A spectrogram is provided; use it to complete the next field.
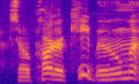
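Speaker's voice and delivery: voice cracking and breaking mid-phrase. Calling a baseball game, the speaker names the next batter, voice cracking. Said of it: "sorry about the voice crack there".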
